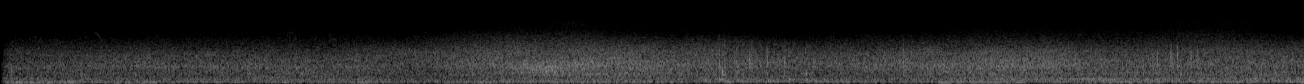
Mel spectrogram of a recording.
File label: Traffic Intersection; Arnold Morello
